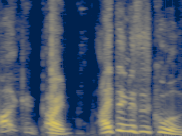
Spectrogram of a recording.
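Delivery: loud, very high-pitched, giggly laughing talk. Just welcomed onto the show, the guest keeps cracking up: laughing while talking. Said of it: "I don't know why I'm laughing".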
